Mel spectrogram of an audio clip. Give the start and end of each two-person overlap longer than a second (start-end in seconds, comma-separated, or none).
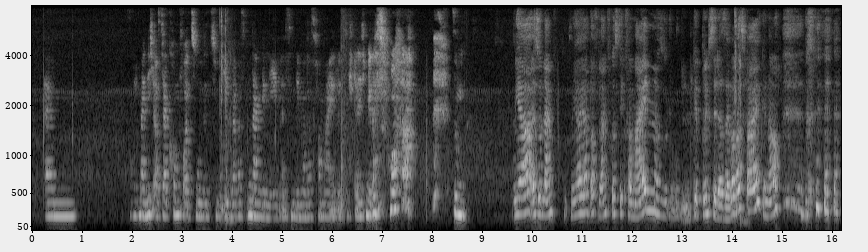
none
